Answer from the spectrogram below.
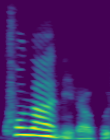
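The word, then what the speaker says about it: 苦難: 우리가 고잖아요. 그러니까 일본어에서도 꼭 코나 뭐 코, 장음 이렇게 될 것 같지만 일본어에서는 쿠, 네, 그래서 쿠난이라고 읽어주셔야 됩니다.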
